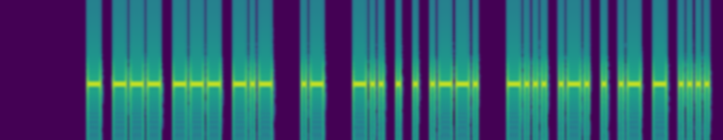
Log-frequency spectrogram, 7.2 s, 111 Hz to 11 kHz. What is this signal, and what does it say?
Morse code, heard as a keyed tone, about 28 wpm, 700 Hz. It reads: TOOK A DEEP BREATH
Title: Sets of 5 Words Encore 28wpm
